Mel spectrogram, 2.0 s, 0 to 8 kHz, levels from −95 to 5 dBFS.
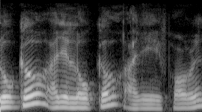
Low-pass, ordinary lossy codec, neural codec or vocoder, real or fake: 7.2 kHz; AAC, 48 kbps; vocoder, 44.1 kHz, 80 mel bands, Vocos; fake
